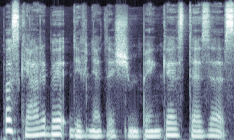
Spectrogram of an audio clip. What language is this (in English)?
Lithuanian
